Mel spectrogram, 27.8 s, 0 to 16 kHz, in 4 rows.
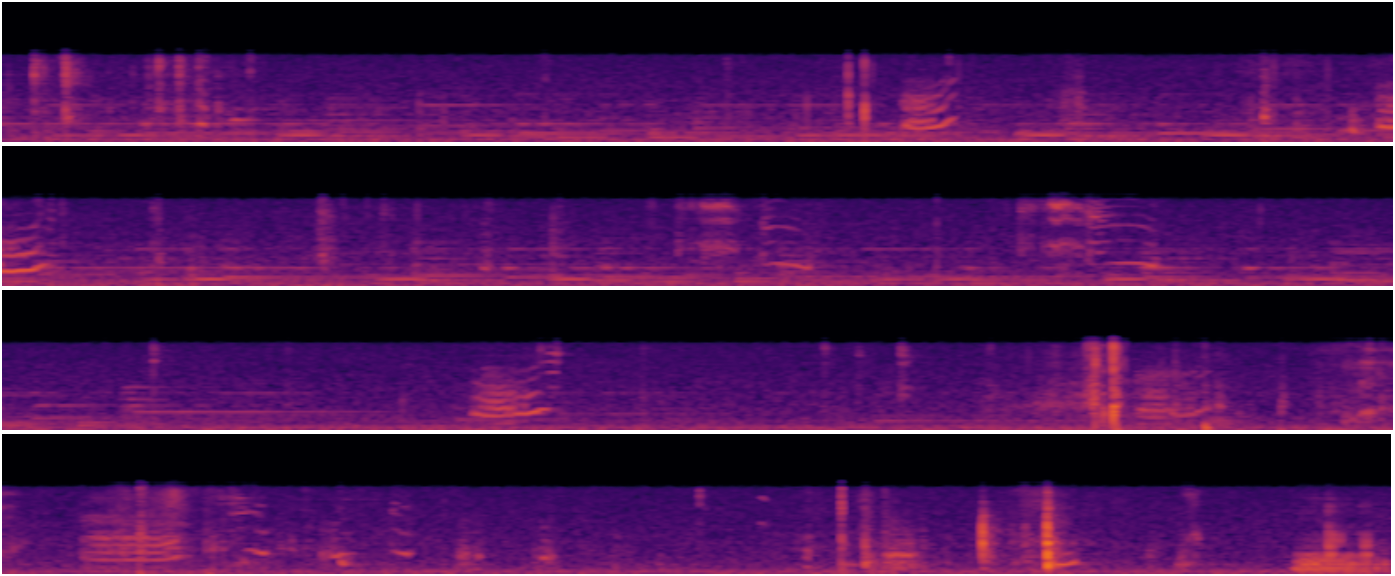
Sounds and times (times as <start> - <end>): Cat: 4.5 - 4.8, 6.8 - 7.3, 10.3 - 11.0, 12.0 - 12.8, 16.2 - 16.8, 19.4 - 20.1, 21.3 - 23.7.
